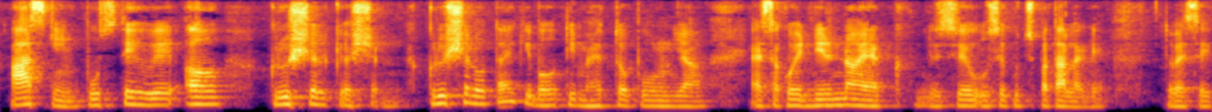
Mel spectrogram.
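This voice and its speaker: A man teaching through a story, reading phrases slowly and then explaining them quickly and casually in Hindi. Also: mid-range voice, warm tone. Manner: casual, with fillers like "theek hai". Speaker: English teacher.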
